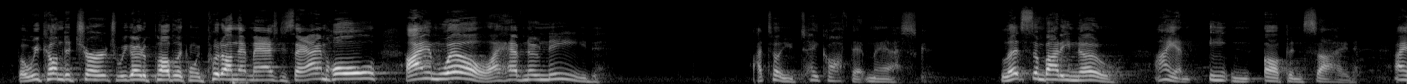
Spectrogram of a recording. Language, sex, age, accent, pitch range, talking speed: English, male, 40-59, American, 160-220 Hz, 185 wpm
